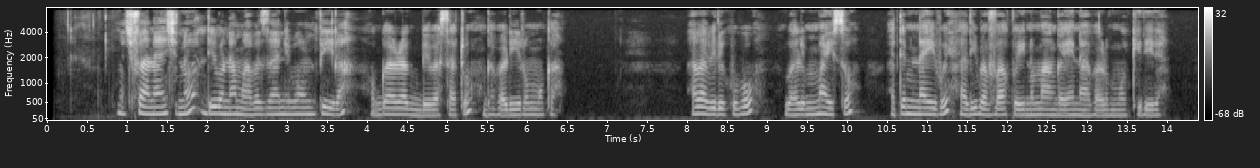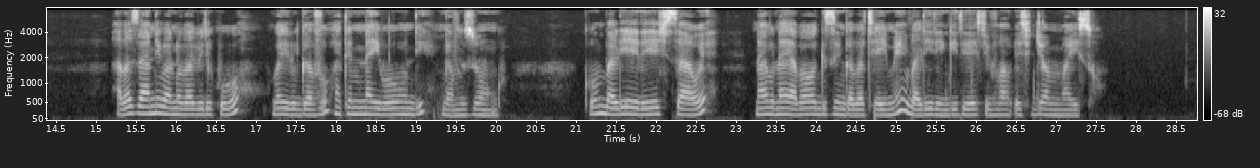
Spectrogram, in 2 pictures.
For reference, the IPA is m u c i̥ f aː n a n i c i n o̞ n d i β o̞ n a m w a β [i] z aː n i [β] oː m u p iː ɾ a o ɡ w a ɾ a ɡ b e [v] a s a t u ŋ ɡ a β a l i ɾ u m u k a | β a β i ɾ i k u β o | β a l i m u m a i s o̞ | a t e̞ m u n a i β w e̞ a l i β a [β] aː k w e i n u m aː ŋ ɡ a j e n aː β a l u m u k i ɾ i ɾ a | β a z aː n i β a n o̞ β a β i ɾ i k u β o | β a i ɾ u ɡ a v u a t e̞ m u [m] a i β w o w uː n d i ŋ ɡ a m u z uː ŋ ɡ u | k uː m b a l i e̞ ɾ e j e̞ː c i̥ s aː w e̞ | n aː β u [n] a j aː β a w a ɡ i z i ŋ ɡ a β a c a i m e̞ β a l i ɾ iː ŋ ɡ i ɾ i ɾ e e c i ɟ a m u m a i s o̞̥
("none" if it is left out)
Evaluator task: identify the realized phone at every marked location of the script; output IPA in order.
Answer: a, β, β, v, n, n

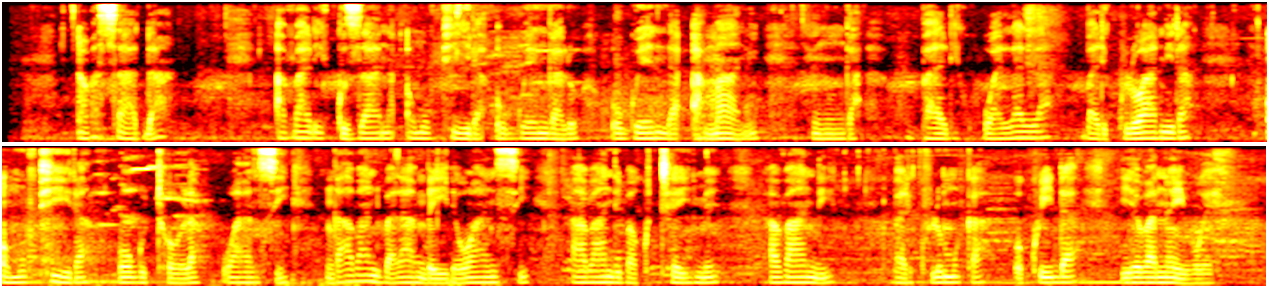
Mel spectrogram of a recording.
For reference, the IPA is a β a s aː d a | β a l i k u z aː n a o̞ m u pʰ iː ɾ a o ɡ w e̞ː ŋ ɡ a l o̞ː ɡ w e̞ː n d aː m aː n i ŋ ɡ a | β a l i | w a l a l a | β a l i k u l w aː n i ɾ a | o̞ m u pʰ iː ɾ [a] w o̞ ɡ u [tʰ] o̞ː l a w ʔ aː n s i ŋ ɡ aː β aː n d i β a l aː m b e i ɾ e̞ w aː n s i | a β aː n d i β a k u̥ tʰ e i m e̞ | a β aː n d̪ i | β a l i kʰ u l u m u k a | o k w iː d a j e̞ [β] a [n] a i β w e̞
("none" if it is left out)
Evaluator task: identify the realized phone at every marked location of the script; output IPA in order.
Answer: a, tʰ, β, n

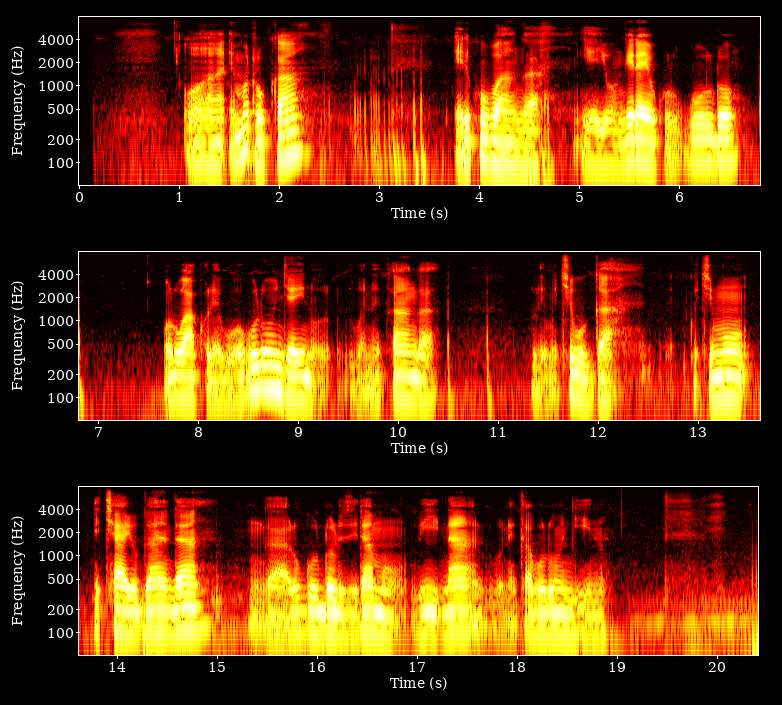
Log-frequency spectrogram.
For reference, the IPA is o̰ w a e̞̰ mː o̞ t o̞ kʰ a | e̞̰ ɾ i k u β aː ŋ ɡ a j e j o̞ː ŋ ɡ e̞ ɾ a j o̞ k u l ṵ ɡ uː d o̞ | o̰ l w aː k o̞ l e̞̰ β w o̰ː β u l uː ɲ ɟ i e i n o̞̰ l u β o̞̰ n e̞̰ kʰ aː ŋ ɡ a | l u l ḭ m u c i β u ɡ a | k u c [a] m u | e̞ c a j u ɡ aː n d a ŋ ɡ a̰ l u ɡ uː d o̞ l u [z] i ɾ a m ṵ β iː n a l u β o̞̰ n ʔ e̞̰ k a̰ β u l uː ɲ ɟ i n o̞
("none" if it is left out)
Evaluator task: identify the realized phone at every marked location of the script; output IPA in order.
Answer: i, z

